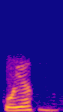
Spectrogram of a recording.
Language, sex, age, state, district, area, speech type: Assamese, female, 30-45, Assam, Dhemaji, rural, conversation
